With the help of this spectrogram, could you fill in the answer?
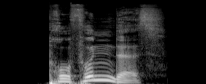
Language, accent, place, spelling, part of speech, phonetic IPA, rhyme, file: German, Germany, Berlin, profundes, adjective, [pʁoˈfʊndəs], -ʊndəs, De-profundes.ogg
- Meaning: strong/mixed nominative/accusative neuter singular of profund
